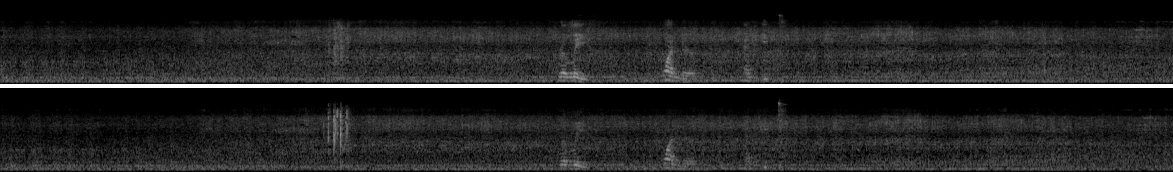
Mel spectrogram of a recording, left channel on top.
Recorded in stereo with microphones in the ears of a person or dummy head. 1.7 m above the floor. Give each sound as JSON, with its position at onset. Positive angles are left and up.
{"t": 3.2, "sound": "a crack", "side_deg": -50, "distance_m": 0.6}
{"t": 5.6, "sound": "a man speaking", "side_deg": 85, "distance_m": 0.8}
{"t": 7.8, "sound": "a clunk", "side_deg": -65, "distance_m": 0.8}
